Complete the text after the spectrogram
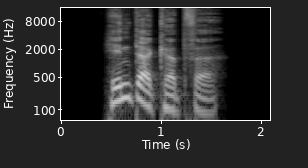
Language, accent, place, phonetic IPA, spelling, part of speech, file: German, Germany, Berlin, [ˈhɪntɐˌkœp͡fə], Hinterköpfe, noun, De-Hinterköpfe.ogg
- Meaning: nominative/accusative/genitive plural of Hinterkopf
